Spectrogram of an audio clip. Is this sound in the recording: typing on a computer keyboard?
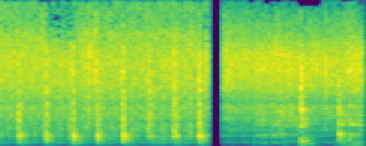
no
